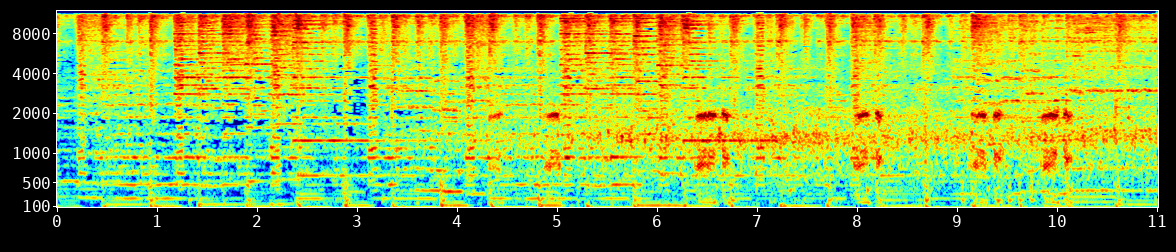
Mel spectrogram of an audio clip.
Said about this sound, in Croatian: Žablja skupština.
